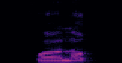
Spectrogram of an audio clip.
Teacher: Qafnya terlalu lama ditahan. Falaq. Nah, kalau mau ditahan, itu harus qafnya itu bertasdid.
